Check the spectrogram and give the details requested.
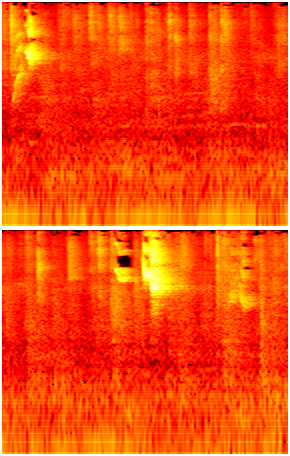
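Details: Parrots at a breeding centre give harsh, high screeches: a loud burst at the start and a stronger one near the end, with softer chatter between.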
